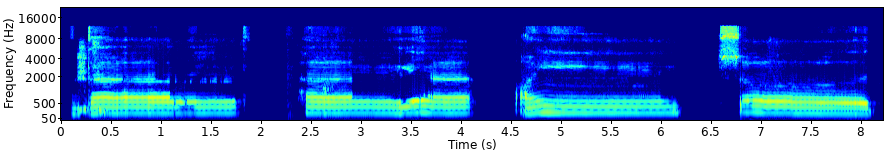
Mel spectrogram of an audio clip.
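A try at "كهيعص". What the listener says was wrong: Ya, baru 4 harokat, Bu. Ambil nafas dulu.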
